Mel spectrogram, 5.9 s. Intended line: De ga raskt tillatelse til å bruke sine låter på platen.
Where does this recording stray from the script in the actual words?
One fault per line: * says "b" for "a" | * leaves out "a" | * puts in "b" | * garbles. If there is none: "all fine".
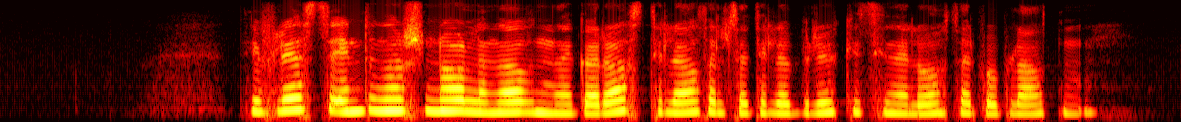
* puts in "fleste internasjonale navnene"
